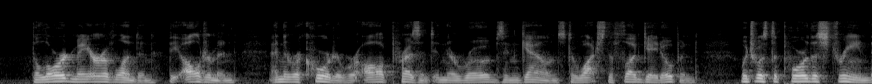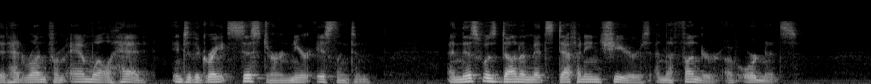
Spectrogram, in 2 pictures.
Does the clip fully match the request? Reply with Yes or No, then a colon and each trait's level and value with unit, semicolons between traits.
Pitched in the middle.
No: low, 110 Hz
